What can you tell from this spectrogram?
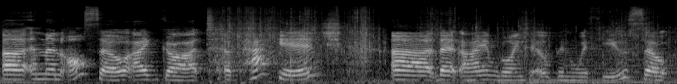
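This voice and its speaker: A fitness vlogger in her thirties chats casually to camera in a home kitchen, thinking aloud while demonstrating products. Her mid-range voice is animated and slow, heard over music through poor audio.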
